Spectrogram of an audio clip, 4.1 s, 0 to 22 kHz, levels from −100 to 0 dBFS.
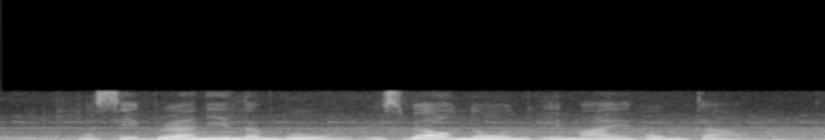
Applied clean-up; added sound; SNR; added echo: none; Motor vehicle (road); 13 dB; none.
